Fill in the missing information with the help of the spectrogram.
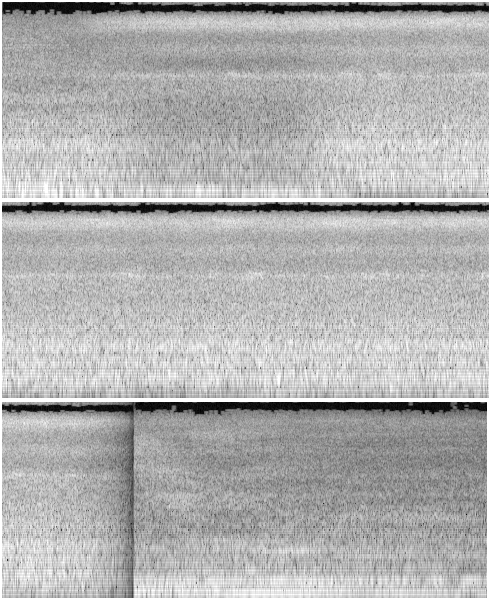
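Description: Shallow mountain stream rushing over rocks in white-water riffles, a steady hiss of water. About eleven seconds in it cuts off abruptly to a lower steady rumble with a faint hum.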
